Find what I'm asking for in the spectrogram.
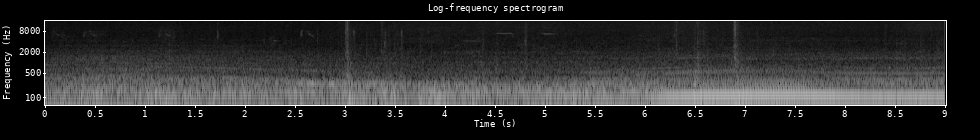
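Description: Car driving away, used as a stock effect: a steady low engine rumble that swells and grows louder toward the end, alone with no talk.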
